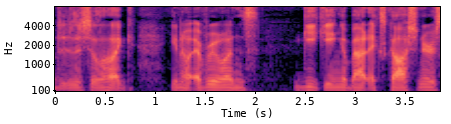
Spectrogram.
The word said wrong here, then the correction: Executioner's: song and, or Executioner's. – Executioner's song? – Yeah, it's spelled like Executioner. – Executioner. I always like pronounce it stupid.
